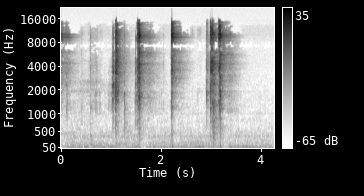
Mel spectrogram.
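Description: Glock 19X 9mm pistol being handled: about six sharp metallic clicks and clacks from its action, some in quick pairs, with the pistol empty.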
